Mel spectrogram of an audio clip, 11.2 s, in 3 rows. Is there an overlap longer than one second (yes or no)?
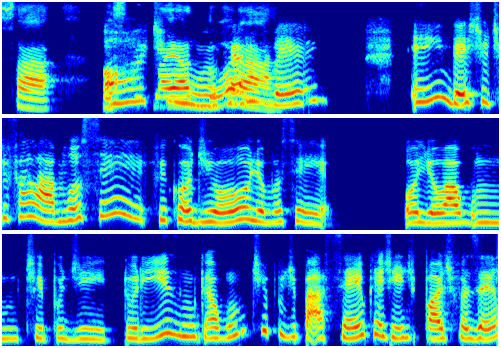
yes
